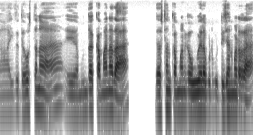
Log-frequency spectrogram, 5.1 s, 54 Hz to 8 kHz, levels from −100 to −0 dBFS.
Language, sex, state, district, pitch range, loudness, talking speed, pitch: Kannada, male, Karnataka, Mysore, 125-140 Hz, -24 LUFS, 155 wpm, 135 Hz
